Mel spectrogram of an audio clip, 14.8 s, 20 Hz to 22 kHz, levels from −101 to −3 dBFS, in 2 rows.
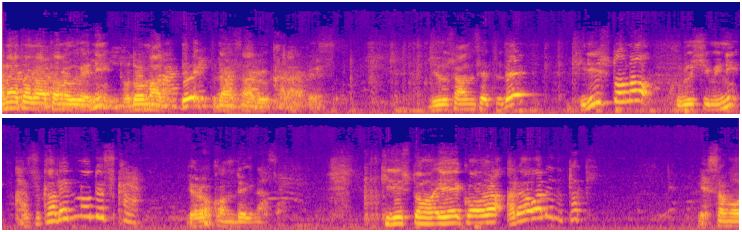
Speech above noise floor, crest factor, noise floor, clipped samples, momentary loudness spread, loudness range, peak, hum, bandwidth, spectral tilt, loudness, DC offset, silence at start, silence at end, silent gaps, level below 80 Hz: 32 dB; 14 dB; -48 dBFS; under 0.1%; 18 LU; 6 LU; -2 dBFS; none; 8.4 kHz; -7 dB/octave; -16 LUFS; under 0.1%; 0 s; 0 s; none; -50 dBFS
